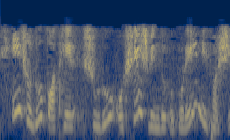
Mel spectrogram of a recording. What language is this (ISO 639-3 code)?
ben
